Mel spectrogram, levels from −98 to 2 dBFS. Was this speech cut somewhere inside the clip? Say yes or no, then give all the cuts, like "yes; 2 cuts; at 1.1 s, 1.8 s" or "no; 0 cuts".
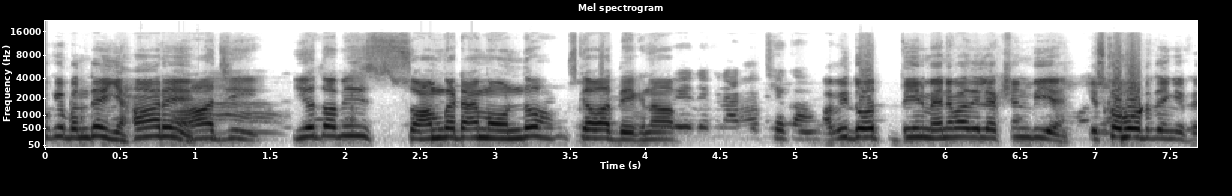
yes; 1 cut; at 4.8 s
